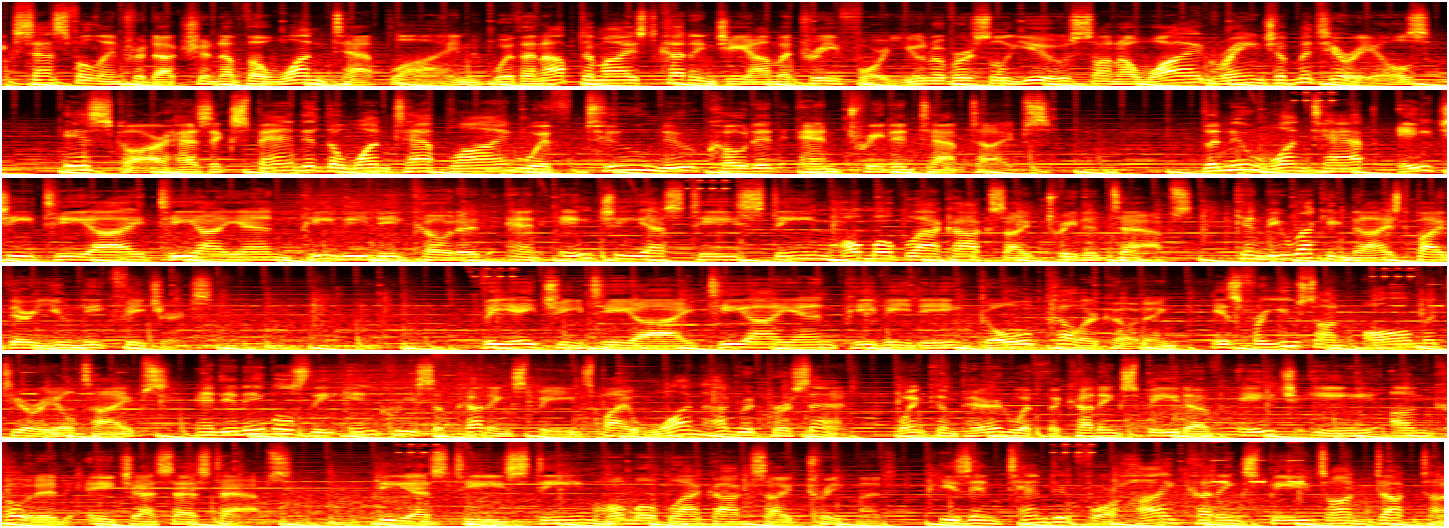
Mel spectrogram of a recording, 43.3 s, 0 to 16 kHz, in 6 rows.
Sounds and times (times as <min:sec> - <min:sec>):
Speech: 0:00.0 - 0:12.5, 0:13.2 - 0:22.8, 0:24.0 - 0:43.3
Music: 0:00.0 - 0:43.3.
